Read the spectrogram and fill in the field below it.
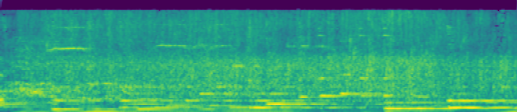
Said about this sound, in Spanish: Dale el aplauso a él.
